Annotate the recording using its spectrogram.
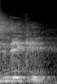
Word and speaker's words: Siddiqui: Siddiqui.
